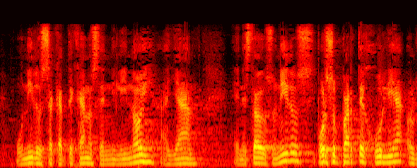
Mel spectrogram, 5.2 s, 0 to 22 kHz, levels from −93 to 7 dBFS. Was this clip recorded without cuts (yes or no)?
no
